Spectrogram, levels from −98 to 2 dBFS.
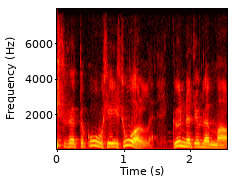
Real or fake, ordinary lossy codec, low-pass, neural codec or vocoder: real; none; none; none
